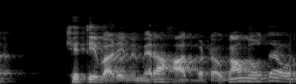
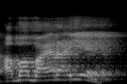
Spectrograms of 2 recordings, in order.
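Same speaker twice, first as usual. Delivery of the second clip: high, slow call across the house; 8 semitones higher than usual. Retold or imitated. Wife calling husband out of hiding, raised call. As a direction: summon him from the room.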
